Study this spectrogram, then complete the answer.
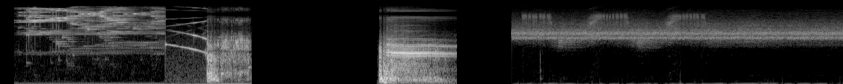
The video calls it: Cicada Calling Molting And Making Love On The Tree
